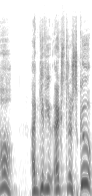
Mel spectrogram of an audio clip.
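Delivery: chummy, friendly shop server voice. Retelling what the server said to a first-time customer in line, imitating the server. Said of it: "she goes".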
